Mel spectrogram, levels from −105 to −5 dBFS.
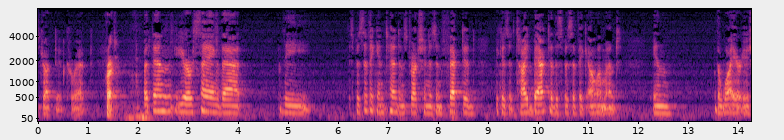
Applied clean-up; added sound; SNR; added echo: none; none; none; reverberation time 0.4 s.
